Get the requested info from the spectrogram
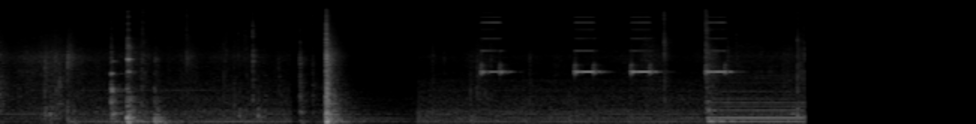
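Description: Countertop microwave oven being set going: a loud thump as the door is shut, four short high keypad beeps, then the oven starts up with a steady low hum before the sound cuts out.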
